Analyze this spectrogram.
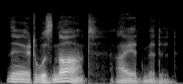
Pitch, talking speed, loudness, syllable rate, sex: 100 Hz, 165 wpm, -18 LUFS, 4.6 syllables/s, male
